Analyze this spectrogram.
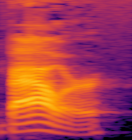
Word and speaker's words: Bauer: I asked him, do you pronounce your name Bauer? Yeah. And he said yes.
